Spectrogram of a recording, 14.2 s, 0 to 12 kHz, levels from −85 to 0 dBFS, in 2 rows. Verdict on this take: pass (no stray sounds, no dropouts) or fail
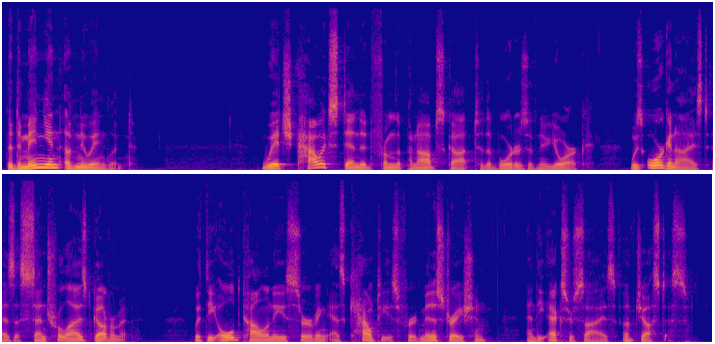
pass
